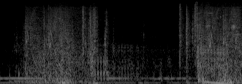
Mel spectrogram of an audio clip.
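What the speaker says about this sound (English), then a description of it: "No, stop shooting me" Gunfire from a security patrol in the video game The Outer Worlds, a rapid burst of crackling shots at moderate distance, with a steady tonal hum under some of the firing.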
